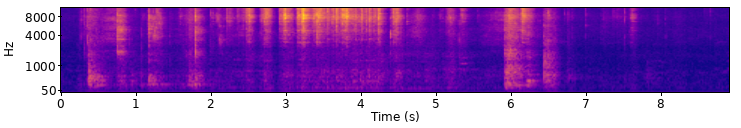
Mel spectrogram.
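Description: A small shaker bottle shaken over a plate of rice: a dense rattle for about two seconds in the middle, with sharp clicks and knocks of the hand, the bottle and the plate before and after.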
